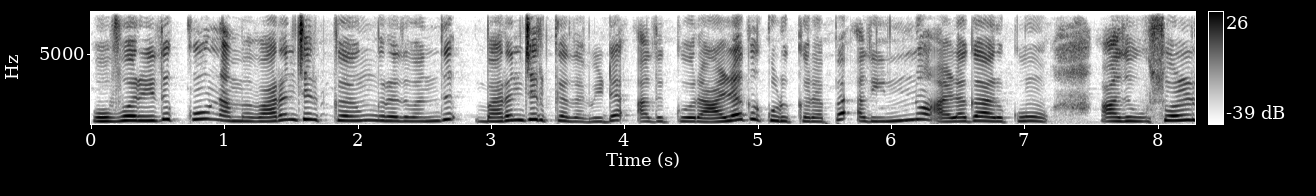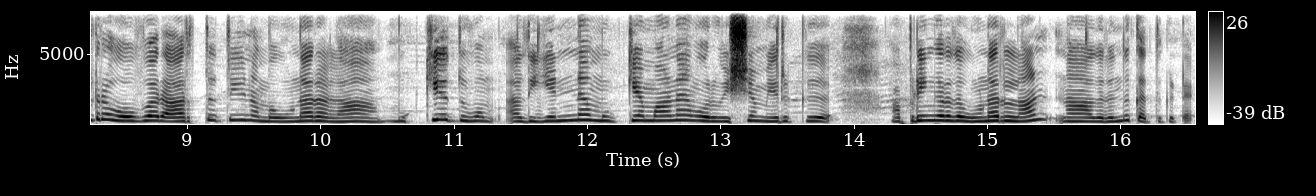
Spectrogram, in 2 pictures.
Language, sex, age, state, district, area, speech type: Tamil, female, 18-30, Tamil Nadu, Tiruchirappalli, rural, spontaneous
